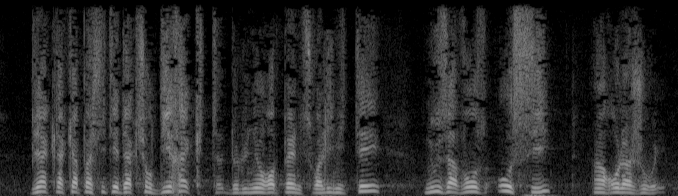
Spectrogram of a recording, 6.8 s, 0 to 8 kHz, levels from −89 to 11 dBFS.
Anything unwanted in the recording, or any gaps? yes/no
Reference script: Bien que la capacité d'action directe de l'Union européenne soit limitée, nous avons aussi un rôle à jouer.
no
